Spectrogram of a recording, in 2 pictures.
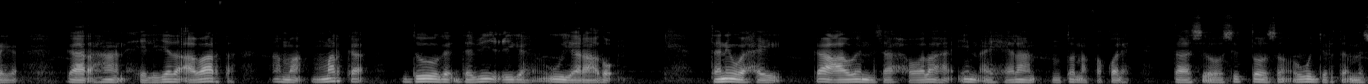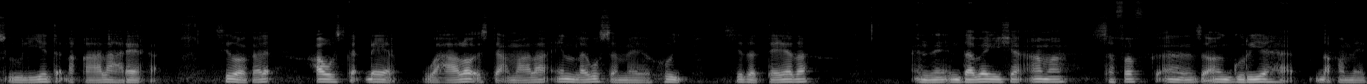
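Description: No technical faults can be heard anywhere in the recording, and the signal keeps its level, timing and continuity steady throughout.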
